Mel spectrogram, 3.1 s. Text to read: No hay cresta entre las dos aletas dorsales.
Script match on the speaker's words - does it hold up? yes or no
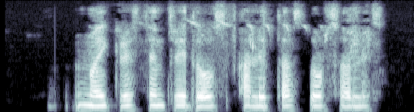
yes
